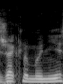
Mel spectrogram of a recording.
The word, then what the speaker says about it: Jacques Lemonnier: Hello, this is Jacques Lemonnier speaking.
